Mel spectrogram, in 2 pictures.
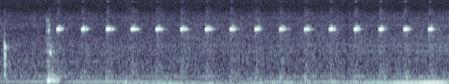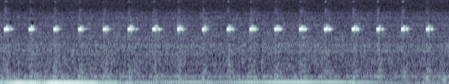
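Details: Steady, regular high-pitched clicks about twice a second, intense pulsed light pulses during an IPL photofacial on a patient's face for a few stubborn spots after multiple treatments, faint room noise.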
